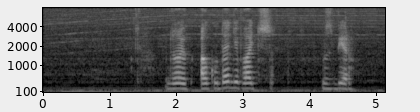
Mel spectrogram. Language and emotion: Russian, neutral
